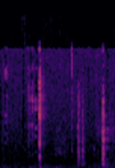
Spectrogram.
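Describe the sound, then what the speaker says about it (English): Scissors cutting paper pieces down to size in a quiet room, two crisp close snips about a second apart with faint rustling between. "And then you can just cut these down to whatever size you want."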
